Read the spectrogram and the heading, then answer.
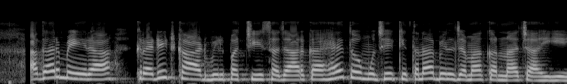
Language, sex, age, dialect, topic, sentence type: Hindi, female, 36-40, Awadhi Bundeli, banking, question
